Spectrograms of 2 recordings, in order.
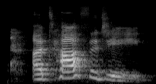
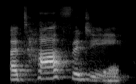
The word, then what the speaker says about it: autophagy: it before we got on but it's called autophagy autophagy is the name and it's spelled a-u-t-o-p-h-a-g-y autophagy and it's a it's a it's a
